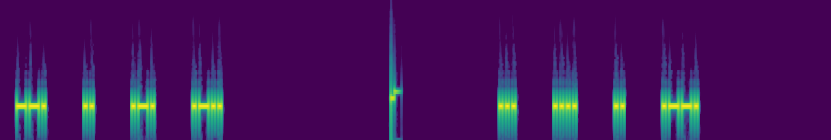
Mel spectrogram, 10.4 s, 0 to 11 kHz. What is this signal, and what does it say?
Morse code, heard as a keyed tone, about 30 wpm, spaced as for 14 wpm, 690 Hz. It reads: GIRL SHIP
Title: 4x Character Spacing - Top 500 Words - 30wpm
